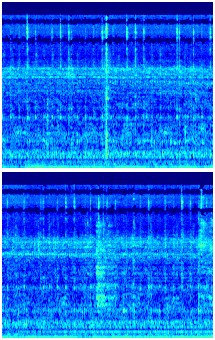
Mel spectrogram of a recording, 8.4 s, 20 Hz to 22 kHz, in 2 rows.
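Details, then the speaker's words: Turntable motor of a c1955 Admiral 6F11N AM radio and 78 RPM record changer, partly restored with new filter caps and other paper caps still original: quiet, even low hum with one light click, no grinding; motor running fine. "oh sounds like it is okay motors running"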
